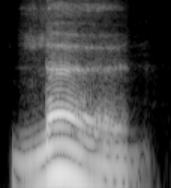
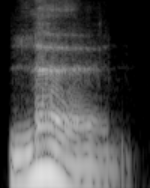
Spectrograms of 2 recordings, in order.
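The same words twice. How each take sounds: No difference in how they are said.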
